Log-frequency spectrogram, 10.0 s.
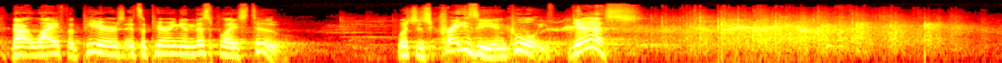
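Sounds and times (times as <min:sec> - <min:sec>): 
speech: 0:00.1 - 0:03.0, 0:04.0 - 0:06.4
crowd applauding: 0:05.6 - 0:10.0.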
